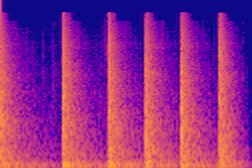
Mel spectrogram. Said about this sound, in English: Here's a hammer, dear pirate, and here are some nails. Is this how I mend it, dear children, dear children? Is this how I mend it, the hole in my boat?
